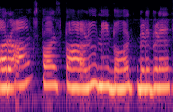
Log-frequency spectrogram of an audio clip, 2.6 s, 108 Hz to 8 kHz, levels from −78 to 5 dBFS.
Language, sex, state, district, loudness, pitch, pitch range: Hindi, female, Himachal Pradesh, Shimla, -13 LUFS, 280 Hz, 275-305 Hz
